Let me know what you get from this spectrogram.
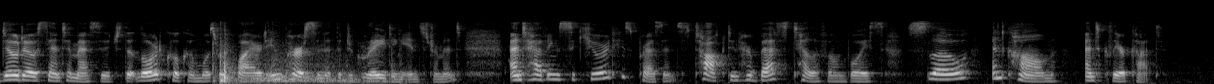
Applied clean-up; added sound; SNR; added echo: none; Sliding door; 7 dB; none.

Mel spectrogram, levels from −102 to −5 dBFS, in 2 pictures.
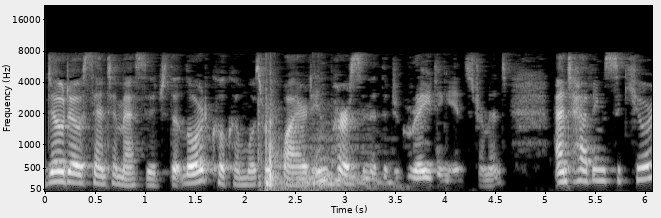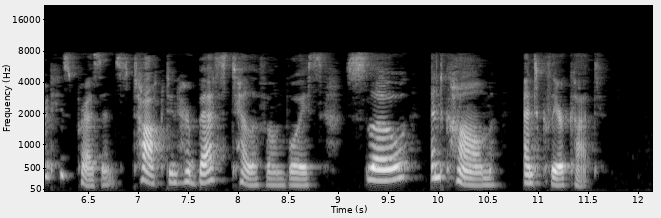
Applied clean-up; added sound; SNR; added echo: classical method Wiener filter.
